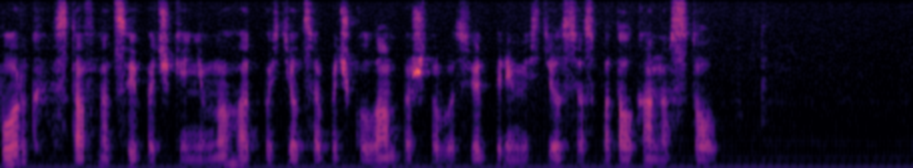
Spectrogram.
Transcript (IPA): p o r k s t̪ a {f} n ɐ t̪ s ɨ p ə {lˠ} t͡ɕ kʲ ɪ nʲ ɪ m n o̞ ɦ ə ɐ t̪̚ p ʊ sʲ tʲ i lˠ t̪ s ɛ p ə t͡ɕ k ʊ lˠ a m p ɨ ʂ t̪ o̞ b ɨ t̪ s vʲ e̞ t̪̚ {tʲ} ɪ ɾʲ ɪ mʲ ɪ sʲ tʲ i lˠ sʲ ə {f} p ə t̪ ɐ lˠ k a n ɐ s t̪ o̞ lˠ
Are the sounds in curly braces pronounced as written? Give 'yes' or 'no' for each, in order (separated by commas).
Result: yes, no, no, no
